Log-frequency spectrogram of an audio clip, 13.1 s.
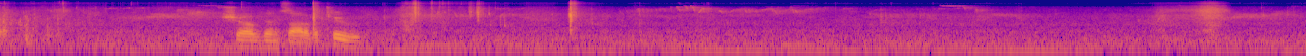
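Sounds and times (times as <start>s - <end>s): low hum: 3.5s - 13.0s.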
